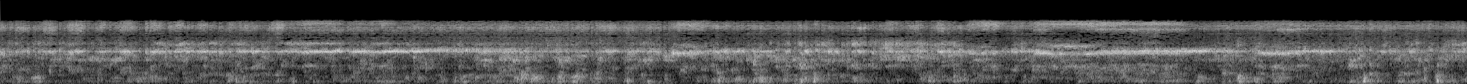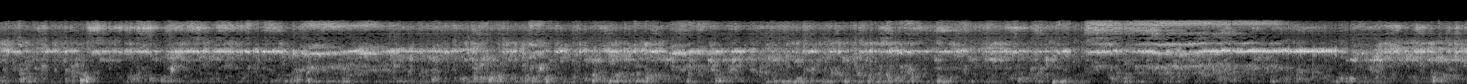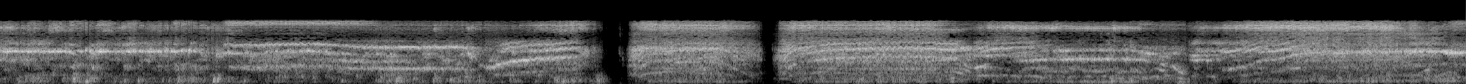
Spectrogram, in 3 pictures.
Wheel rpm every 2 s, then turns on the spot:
230, 230, 230, 230, 230, 230, 230, 230, 230, 230, 230, 240, 230, 230, 230, 230, 170, 100, 100, 150, 130, 200.
34-36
